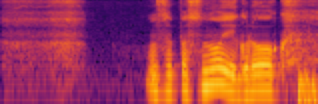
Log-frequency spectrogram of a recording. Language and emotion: Russian, sad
